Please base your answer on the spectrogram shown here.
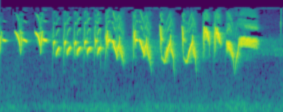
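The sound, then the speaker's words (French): A common chaffinch sings a fast, high trill of crisp repeated notes that descends slightly, building into bright down-slurred phrases and ending in a brief flourish. “Alors là, on a affaire à un... pinson des arbres. C'est ça, un pinson des arbres.”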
